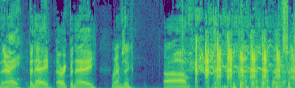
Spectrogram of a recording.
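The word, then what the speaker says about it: Benét: Benet.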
